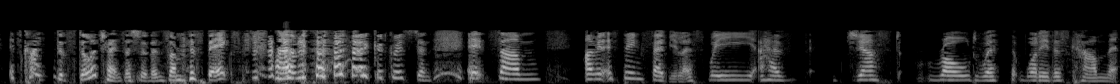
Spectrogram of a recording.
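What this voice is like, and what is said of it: New Zealand accent. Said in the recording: “despite the accent ... that's a New Zealand accent.”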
